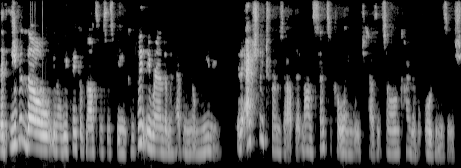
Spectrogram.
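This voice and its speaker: At a fairly quick pace with hardly any pauses, a woman speaks in an unremarkable speaking voice of medium pitch, her loudness swinging widely. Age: 60s. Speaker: linguist and author. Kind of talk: interview. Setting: podcast interview.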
